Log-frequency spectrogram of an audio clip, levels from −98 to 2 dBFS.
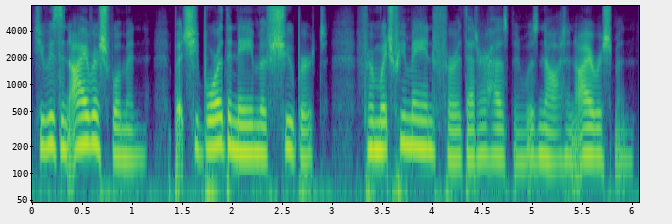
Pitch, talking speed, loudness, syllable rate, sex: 175 Hz, 225 wpm, -19 LUFS, 5.7 syllables/s, female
